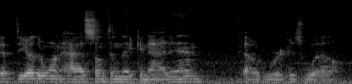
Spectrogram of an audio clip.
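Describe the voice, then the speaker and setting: A man with a medium-pitched voice talks at a moderate pace, and the room echo is audible. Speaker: student interviewer. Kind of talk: interview.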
